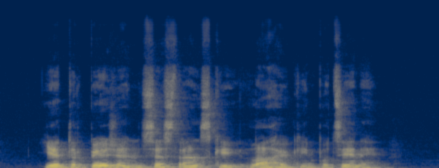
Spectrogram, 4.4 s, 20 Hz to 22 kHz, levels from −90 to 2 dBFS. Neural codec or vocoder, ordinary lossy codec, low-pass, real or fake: vocoder, 44.1 kHz, 128 mel bands every 512 samples, BigVGAN v2; none; 19.8 kHz; fake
